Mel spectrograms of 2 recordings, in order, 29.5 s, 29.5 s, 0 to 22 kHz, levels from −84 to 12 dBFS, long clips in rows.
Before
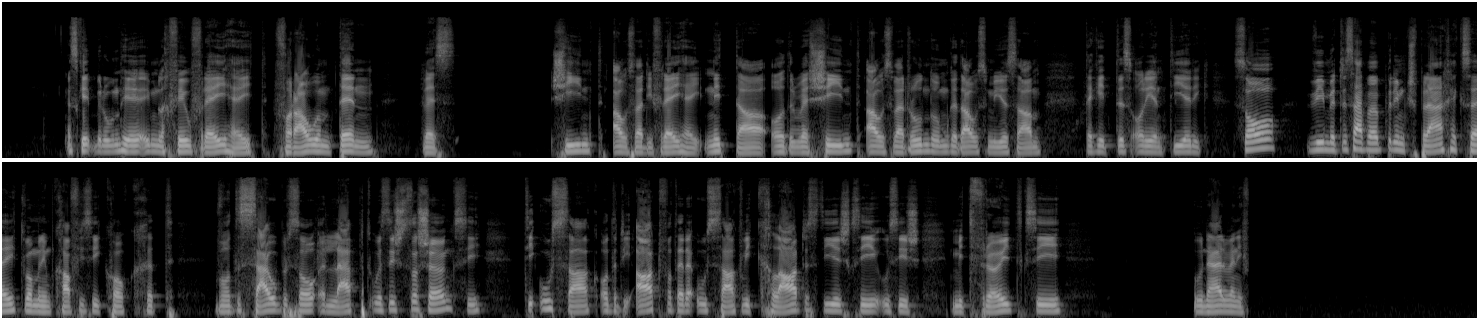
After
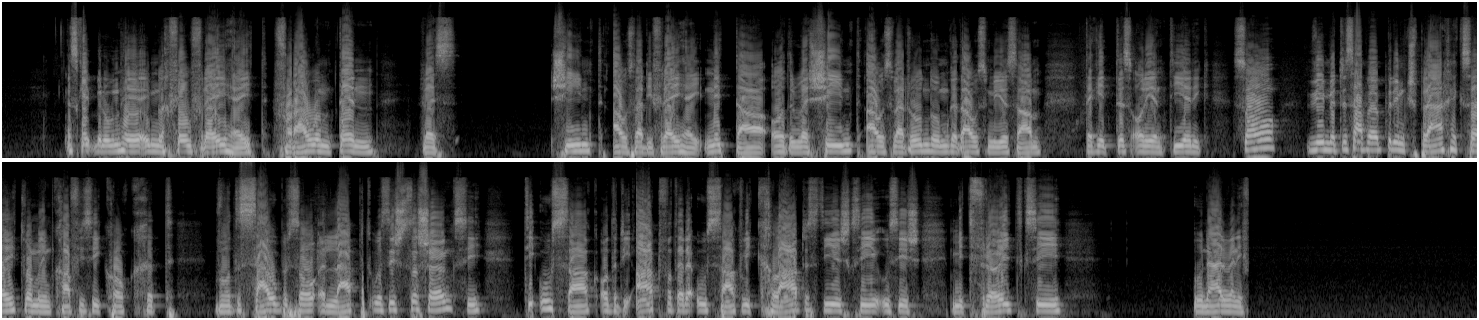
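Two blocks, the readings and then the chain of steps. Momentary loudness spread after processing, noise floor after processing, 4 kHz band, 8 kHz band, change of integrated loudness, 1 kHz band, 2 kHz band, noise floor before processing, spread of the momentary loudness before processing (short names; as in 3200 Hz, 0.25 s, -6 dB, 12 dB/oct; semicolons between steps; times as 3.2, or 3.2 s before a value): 7 LU, -68 dBFS, +8.0 dB, +11.5 dB, +6.5 dB, +4.0 dB, +7.0 dB, -82 dBFS, 10 LU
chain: in parallel at -3 dB: compressor, threshold -35 dBFS, peak gain reduction 16 dB; on the sum: sine folder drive 10 dB, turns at -10.5 dBFS; gain -4.5 dB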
